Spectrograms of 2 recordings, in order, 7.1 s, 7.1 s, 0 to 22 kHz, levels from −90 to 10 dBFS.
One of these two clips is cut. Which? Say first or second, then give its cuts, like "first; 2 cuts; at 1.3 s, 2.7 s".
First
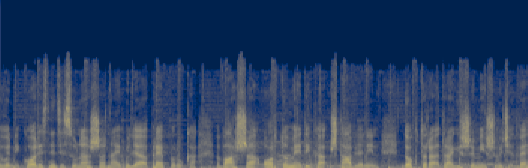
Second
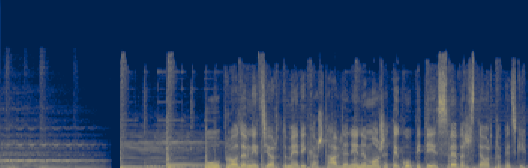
second; 1 cut; at 1.5 s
